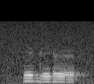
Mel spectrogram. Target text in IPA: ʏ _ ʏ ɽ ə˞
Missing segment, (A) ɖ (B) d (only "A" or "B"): A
